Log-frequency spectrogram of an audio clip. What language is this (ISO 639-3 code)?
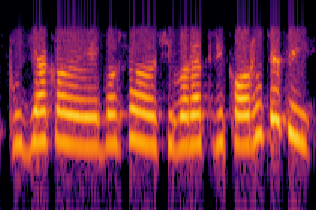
ori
